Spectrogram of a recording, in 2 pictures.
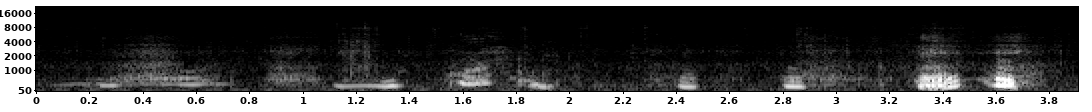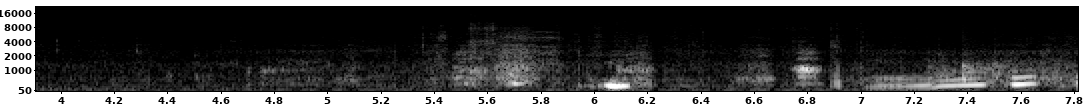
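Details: Young lions frolicking and bonding produce an irregular jumble of low grunts, short growly mews and bending moans, with overlapping voices and brief louder bursts in the middle.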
